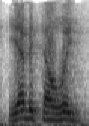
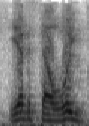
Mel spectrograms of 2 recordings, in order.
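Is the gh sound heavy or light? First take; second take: heavy; heavy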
